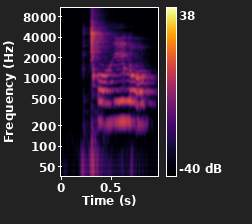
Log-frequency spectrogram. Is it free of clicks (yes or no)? no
